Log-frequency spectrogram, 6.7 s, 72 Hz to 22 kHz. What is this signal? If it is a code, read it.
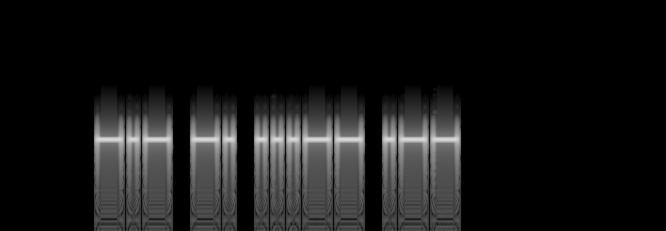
Morse code, heard as a keyed tone, about 15 wpm, 700 Hz. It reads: KN3W
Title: USA Call Signs - 4 Characters - Repeated 2x - 15wpm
